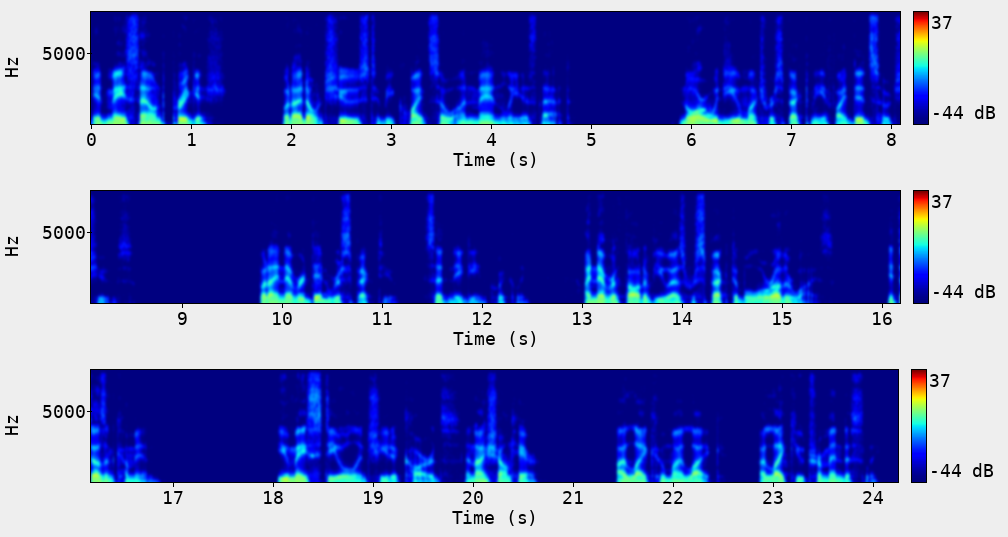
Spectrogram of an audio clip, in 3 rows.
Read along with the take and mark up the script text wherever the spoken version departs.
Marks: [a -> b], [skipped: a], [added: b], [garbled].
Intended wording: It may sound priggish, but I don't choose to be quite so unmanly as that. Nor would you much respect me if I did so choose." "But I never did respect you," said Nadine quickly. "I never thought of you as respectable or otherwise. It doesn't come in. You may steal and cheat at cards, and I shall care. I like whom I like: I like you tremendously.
It may sound priggish, but I don't choose to be quite so unmanly as that. Nor would you much respect me if I did so choose." "But I never did respect you," said Nadine quickly. "I never thought of you as respectable or otherwise. It doesn't come in. You may steal and cheat at cards, and I shall care. I like whom I like: I like you tremendously.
